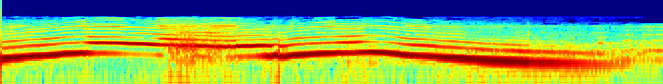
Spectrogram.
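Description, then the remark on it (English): A loud siren wails in one continuous tone, sliding up and down in pitch before slowly dropping and fading at the end, coming from inside a prank car bomb after a little pop. There is no talking. “And then out of the inside of it came the sound of a siren.”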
